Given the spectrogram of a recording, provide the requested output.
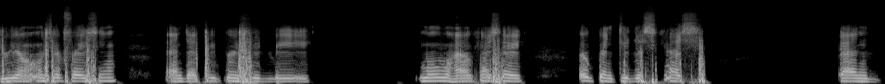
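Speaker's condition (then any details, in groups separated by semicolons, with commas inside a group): Spinal muscular atrophy; takes much longer to take effect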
